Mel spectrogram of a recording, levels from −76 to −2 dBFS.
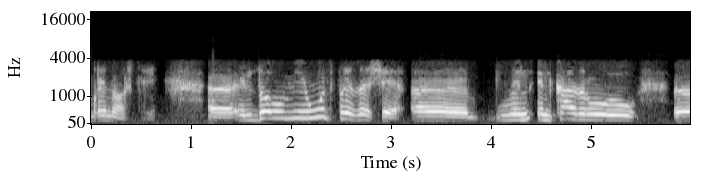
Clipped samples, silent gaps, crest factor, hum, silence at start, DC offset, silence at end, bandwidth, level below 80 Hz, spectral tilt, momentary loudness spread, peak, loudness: under 0.1%; none; 12 dB; none; 0 s; under 0.1%; 0 s; 3.9 kHz; -56 dBFS; -9 dB/octave; 10 LU; 0 dBFS; -13 LUFS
